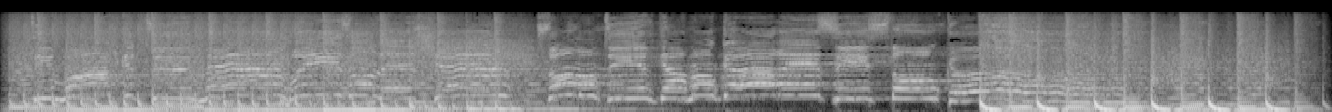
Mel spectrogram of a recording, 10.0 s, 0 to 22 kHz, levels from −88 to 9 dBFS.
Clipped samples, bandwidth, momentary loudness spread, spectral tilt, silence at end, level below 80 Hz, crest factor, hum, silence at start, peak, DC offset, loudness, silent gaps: under 0.1%; 14 kHz; 4 LU; -3.5 dB/octave; 0 s; -20 dBFS; 12 dB; none; 0 s; -2 dBFS; under 0.1%; -15 LUFS; none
